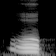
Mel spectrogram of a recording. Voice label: "uk", Mpur; bunga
